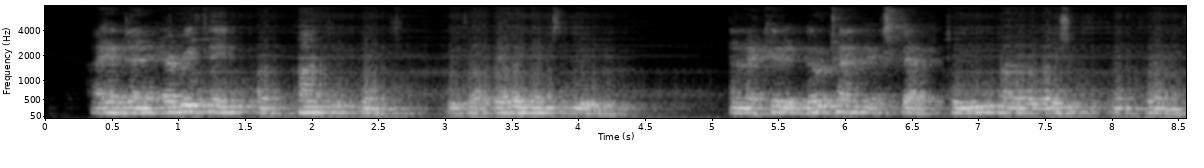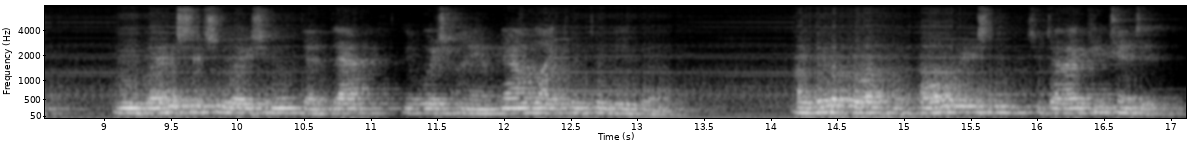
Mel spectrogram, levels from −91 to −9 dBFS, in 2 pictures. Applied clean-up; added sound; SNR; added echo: neural separator model SepFormer DNS4.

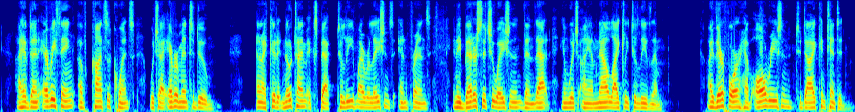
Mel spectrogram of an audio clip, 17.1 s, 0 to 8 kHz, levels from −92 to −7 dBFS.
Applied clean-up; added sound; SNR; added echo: none; none; none; none.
